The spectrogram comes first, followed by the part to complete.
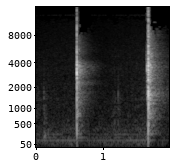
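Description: Two sharp hand claps about a second apart.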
